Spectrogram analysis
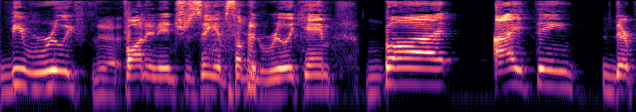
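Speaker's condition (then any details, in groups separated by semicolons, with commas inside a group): No condition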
